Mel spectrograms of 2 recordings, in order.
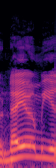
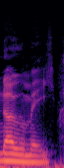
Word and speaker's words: Naomi: I still struggle to say the name Naomi, because apparently that's the incorrect way to say it. It's something like, oh no, Naomi is right. I spent a good 35 years of my life calling all people with that name Nomi.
